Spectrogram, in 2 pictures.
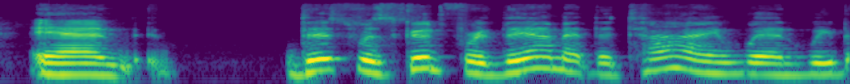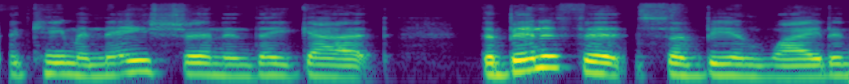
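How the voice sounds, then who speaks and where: Against a quiet background, a woman with a slight Southern US accent speaks at a fairly slow pace, with a fairly low pitch and ordinary pitch variation. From US South. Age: 60s. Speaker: judicial candidate, lawyer. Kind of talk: interview.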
